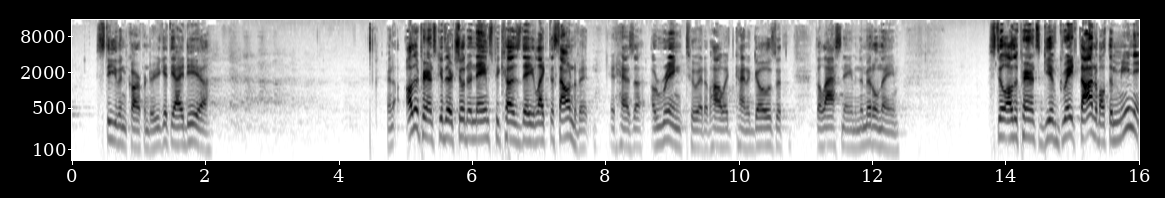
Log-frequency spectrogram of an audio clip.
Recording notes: Faith Baptist Church in Hamilton, NJ.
